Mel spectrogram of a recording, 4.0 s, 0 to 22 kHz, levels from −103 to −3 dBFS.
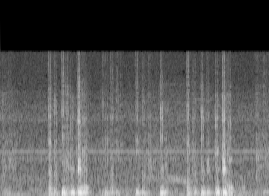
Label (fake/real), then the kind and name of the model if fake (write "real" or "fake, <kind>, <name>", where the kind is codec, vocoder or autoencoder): real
